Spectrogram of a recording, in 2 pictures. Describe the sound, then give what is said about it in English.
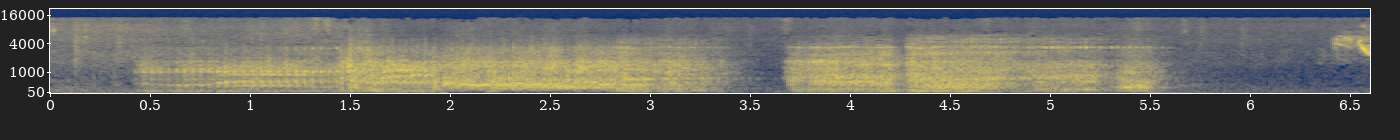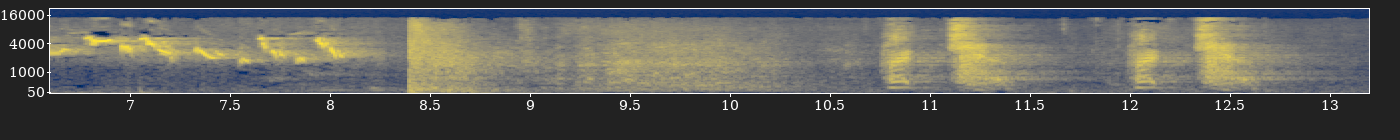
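A voice imitates a British lion's roar in two long, loud, rasping bursts. Chirpy bird-like whistles for Tiger Woods shooting a birdie, a sharp crack and two sneeze-like bursts for a double bogey follow. “This is a lion.”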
